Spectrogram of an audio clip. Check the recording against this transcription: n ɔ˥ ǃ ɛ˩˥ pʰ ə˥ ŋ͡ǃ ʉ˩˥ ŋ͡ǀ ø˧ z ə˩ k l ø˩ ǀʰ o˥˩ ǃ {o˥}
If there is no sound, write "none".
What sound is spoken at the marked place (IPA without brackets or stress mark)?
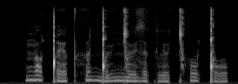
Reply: o˩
